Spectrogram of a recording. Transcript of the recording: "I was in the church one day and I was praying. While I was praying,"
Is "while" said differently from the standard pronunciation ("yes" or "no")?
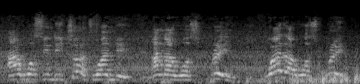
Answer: yes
